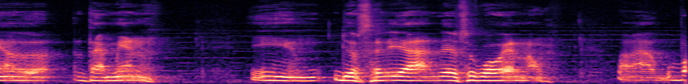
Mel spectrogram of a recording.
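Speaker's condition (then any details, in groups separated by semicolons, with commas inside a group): Amyotrophic lateral sclerosis (ela)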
